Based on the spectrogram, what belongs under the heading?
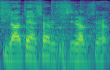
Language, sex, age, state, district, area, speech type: Hindi, male, 45-60, Bihar, Madhepura, rural, spontaneous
